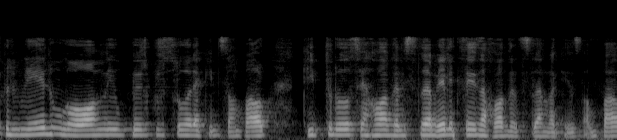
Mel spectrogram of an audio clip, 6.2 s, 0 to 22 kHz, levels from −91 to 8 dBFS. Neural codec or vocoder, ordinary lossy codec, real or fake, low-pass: codec, 16 kHz in and 24 kHz out, 1.1 kbps, FireRedTTS-2 codec; AAC, 48 kbps; fake; 7.2 kHz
